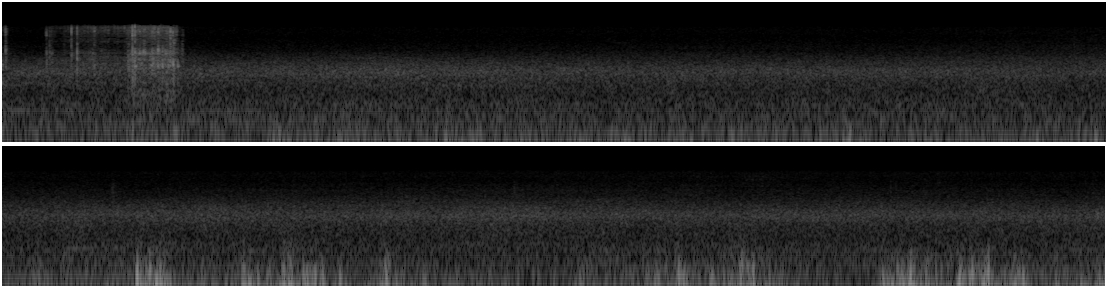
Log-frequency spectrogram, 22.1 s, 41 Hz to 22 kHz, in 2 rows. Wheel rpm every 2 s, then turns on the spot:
20, 0, 0, 0, 0, 0, 0, 0, 0, 0, 0.
none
